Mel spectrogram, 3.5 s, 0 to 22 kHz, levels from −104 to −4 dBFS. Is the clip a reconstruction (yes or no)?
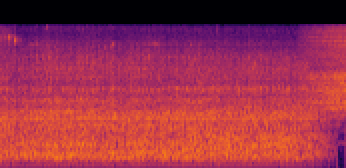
yes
